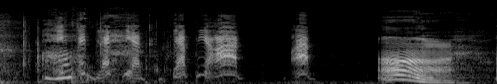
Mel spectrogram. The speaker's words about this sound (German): einen interessanten Vogel haben Sie dort im Käfig.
